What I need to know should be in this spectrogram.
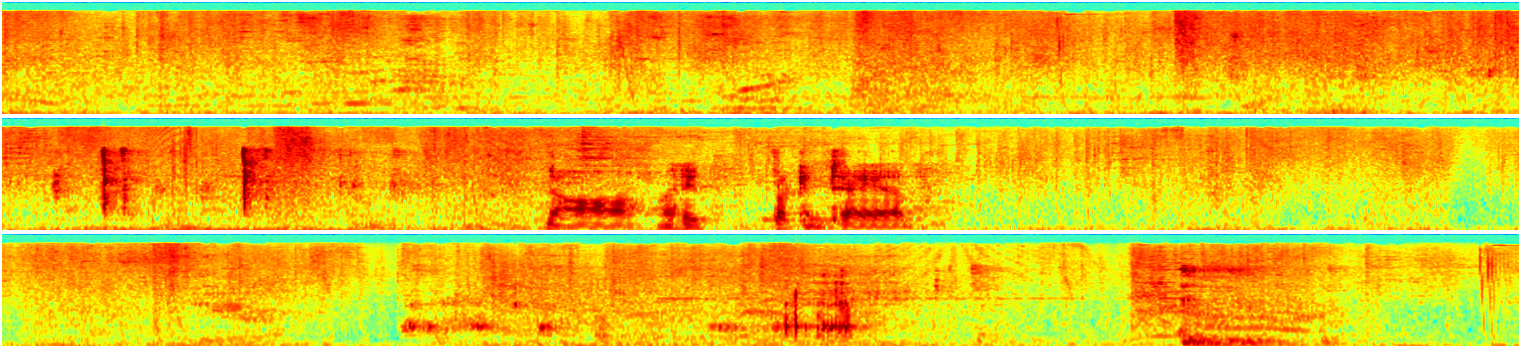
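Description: Weapons blast and zap in a fast fight.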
